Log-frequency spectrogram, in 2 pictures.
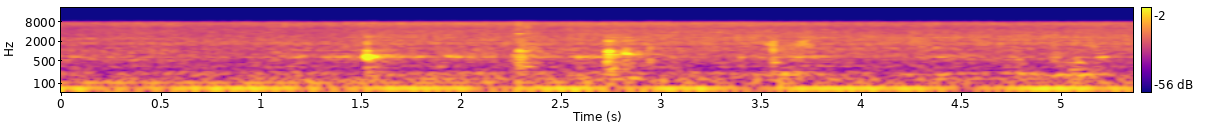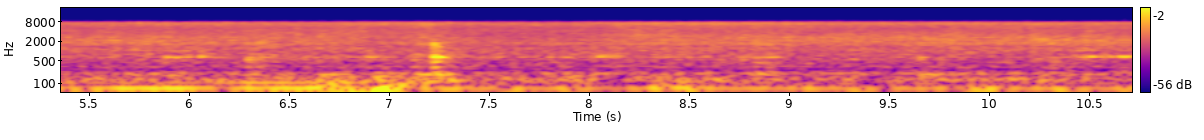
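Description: Diced carrots and chicken pieces sizzling steadily in a hot oiled frying pan as they are stirred with a plastic spatula, which clicks against the pan now and then.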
